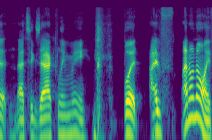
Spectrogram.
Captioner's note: chuckle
